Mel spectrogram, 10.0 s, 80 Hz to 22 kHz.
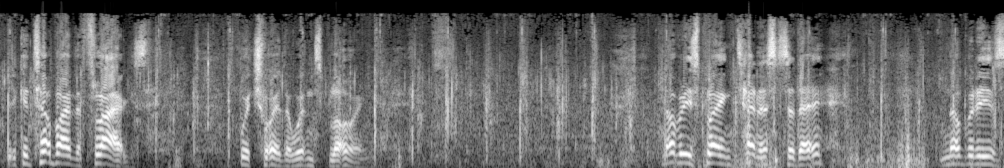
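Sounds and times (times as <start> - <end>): runners' footfalls on path: 0.0 - 10.0.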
